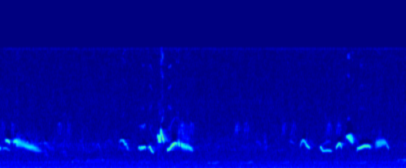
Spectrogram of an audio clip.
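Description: A songbird singing: quick phrases of short whistled notes, in three bursts about two seconds apart, over a faint steady background hiss.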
